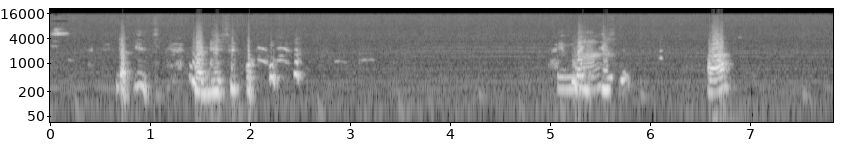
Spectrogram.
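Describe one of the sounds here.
A woman talks over an online call.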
